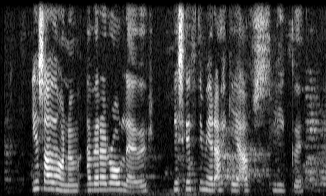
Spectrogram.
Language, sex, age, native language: Icelandic, female, 18-19, Icelandic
